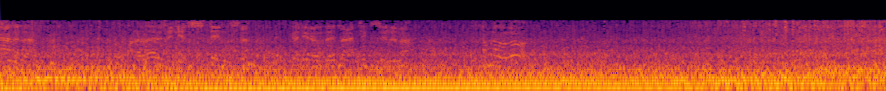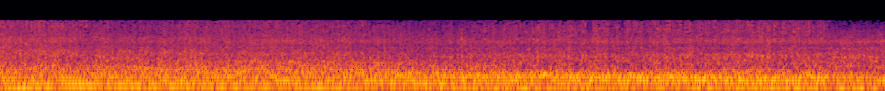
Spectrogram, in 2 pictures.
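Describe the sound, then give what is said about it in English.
The new Tornado engine of an airship runs steadily for the whole stretch, a loud, continuous low rumbling drone with a rough mechanical texture and no pauses. The engine was originally built as a train engine. “There's the new tornado engine.”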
